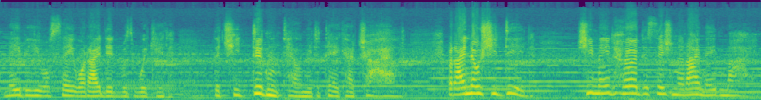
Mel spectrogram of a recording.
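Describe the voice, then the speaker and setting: A woman's voice: mid-range voice, moderate pace, over loud music, lightly acted. An actress playing a lonely young married woman, narrating a confession with intense feeling in 1940s radio style. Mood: tense, confessional. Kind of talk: 1940s radio acting, dramatic first-person narration.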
